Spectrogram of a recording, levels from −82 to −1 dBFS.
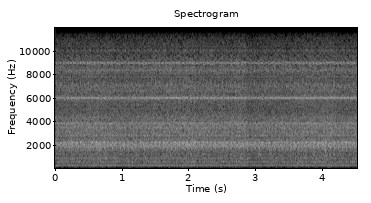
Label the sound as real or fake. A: fake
